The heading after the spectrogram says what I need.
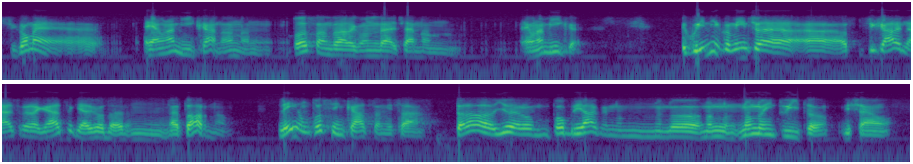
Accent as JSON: {"language": "Italian", "town": "Tirana", "region": "Tirana County", "country": "Albania", "second_language": "Italian", "said": "Io vengo da Tirana, dall'Albania."}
